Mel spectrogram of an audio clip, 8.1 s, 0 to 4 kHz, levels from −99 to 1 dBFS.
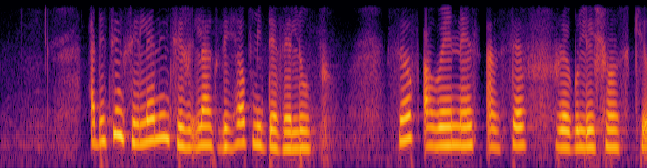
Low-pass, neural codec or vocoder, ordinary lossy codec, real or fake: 3.6 kHz; none; none; real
